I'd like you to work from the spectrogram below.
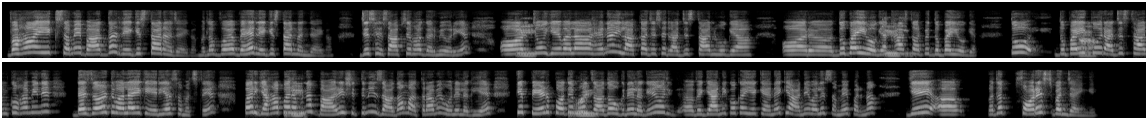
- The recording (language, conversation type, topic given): Hindi, unstructured, ग्लोबल वार्मिंग को रोकने के लिए एक आम आदमी क्या कर सकता है?
- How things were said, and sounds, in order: in English: "डेज़र्ट"; in English: "एरिया"; in English: "फ़ॉरेस्ट"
